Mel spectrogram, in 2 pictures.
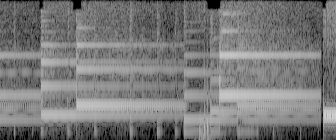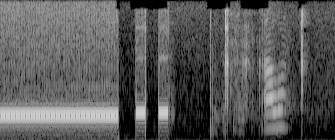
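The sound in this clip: Telephone tones while a business call is transferred: a stepped electronic hold melody, then a long steady tone and two short beeps, followed by a brief voice.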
